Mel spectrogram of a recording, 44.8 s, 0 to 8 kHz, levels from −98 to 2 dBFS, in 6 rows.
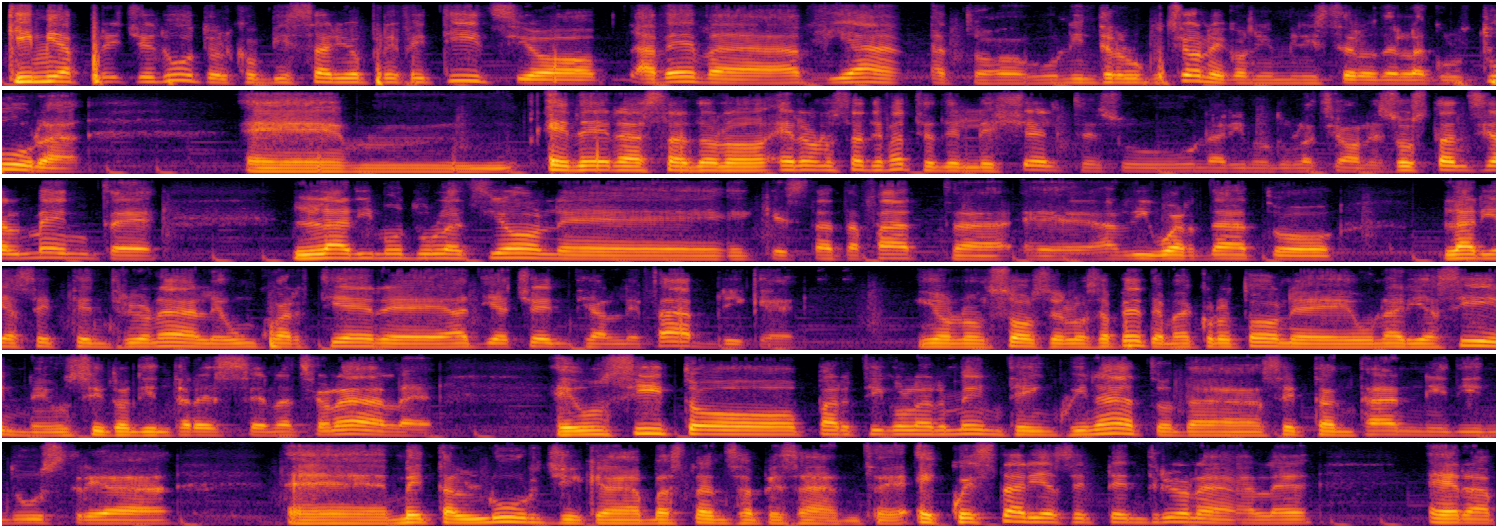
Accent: native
